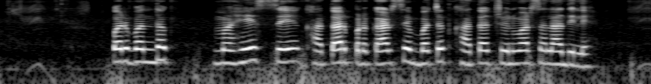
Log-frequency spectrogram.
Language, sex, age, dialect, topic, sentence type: Magahi, female, 18-24, Northeastern/Surjapuri, banking, statement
